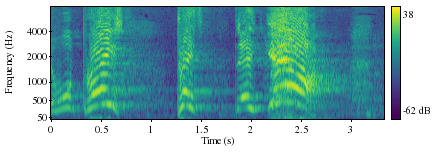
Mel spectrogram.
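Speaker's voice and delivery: high, loud, stumbling praise burst; overjoyed, tongue-tied shout. Retold or imitated. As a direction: act out someone too happy to find words. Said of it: "didn't know what to say".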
